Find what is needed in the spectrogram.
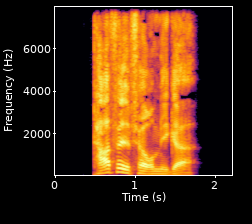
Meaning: inflection of tafelförmig: 1. strong/mixed nominative masculine singular 2. strong genitive/dative feminine singular 3. strong genitive plural
- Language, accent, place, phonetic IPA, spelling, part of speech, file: German, Germany, Berlin, [ˈtaːfl̩ˌfœʁmɪɡɐ], tafelförmiger, adjective, De-tafelförmiger.ogg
